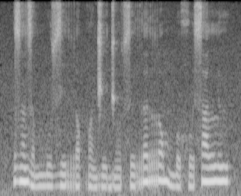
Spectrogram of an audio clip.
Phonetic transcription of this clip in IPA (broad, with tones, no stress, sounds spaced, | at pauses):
z ɐ̃˥ z ɐ˩ mː u˩ z i˩ r o˩ qʷ ɐ̃˩ d͡ʒ ɨ˩ d͡ʒ õ˩ s ɨ˩ r ɐ˥ r ɔ˥ mː o˩ χʷ i˩ s a˥ lː ɨ˥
